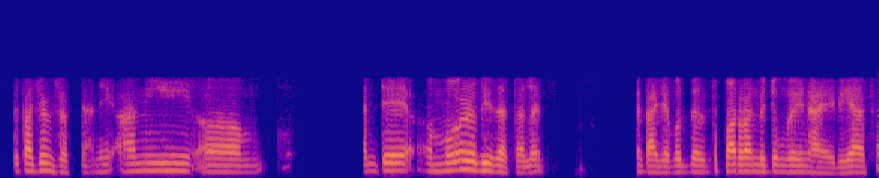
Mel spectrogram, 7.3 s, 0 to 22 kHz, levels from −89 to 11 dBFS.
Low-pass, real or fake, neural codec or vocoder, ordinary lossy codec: 3.6 kHz; fake; codec, 16 kHz, 1.1 kbps, Voila-Tokenizer; none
